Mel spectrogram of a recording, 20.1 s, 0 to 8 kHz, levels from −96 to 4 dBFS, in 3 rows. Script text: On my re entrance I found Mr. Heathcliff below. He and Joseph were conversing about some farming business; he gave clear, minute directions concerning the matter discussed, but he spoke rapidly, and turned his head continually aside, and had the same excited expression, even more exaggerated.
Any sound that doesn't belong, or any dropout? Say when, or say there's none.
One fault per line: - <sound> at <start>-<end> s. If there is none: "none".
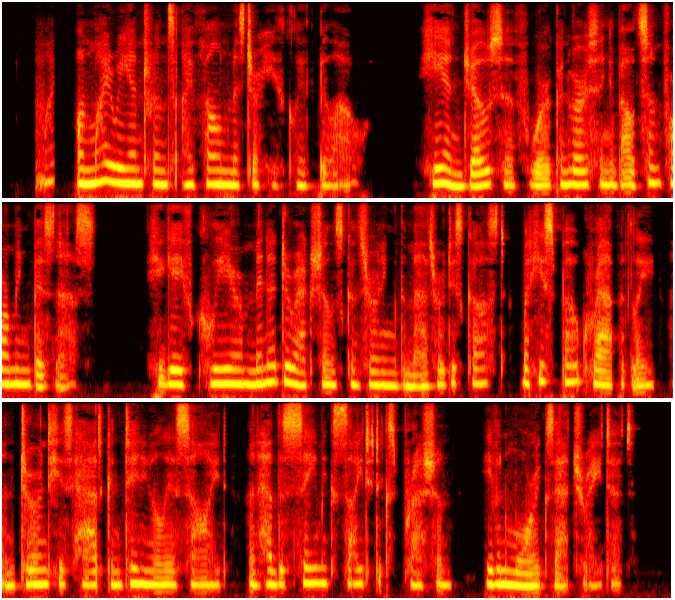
- laugh at 0.3-0.5 s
